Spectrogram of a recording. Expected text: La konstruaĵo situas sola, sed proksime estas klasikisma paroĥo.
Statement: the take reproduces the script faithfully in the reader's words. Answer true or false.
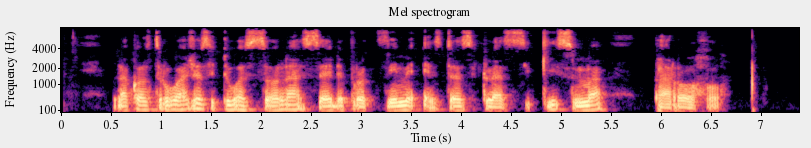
true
